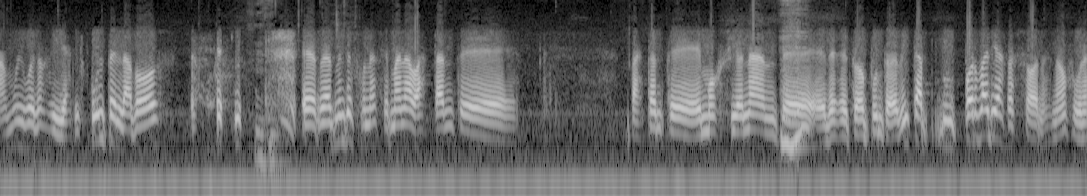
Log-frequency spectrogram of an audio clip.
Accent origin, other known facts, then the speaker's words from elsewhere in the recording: Argentina; sino de orgullo como argentina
